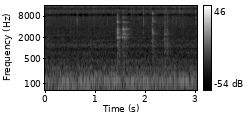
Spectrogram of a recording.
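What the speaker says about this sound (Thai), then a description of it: "ใส่ผักลงไปแล้วนะคะ ก็ผัดอีกแป๊บนึงนะคะ" Vegetables stir-fried with instant noodles in a hot pan, a steady close sizzle running throughout with several sharp scraping strokes of a spatula against the metal.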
